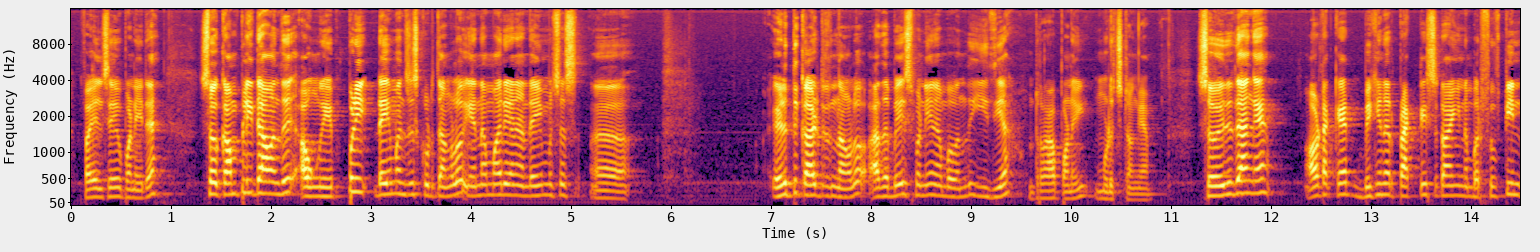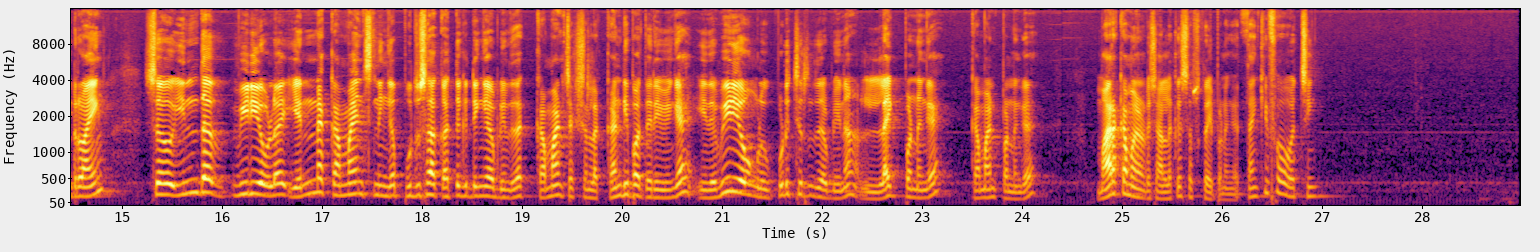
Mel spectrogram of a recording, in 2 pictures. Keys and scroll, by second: 0.9 ctrl+s.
